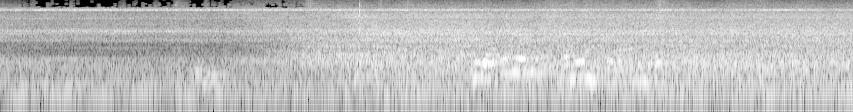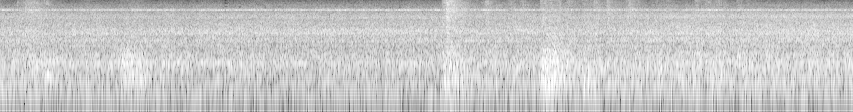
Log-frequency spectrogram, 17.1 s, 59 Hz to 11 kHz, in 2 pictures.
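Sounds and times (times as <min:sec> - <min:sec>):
elevator machinery drone: 0:00.0 - 0:17.0
short clunks: 0:12.9 - 0:16.3.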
